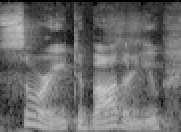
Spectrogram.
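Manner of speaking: put-on Canadian accent. Demonstrating an opening line to a woman, in a canadian accent. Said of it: "this is my Canadian accent".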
